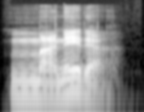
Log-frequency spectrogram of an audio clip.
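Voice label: "manera", Spanish, male; mekanta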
